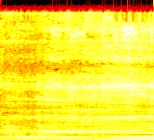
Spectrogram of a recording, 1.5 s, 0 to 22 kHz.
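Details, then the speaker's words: Stepper motor on A4988 driver controlled by ESP8266, switched from eighth to quarter microstepping: loud steady buzzing whine with crunchy edge, attributed to microcontroller too slow to step smoothly. Suspected loud, rough stepper whine at coarse microstepping. "Yeah, very loud. It's also kind of crunchy. Uh, and that's just because the uh microcontroller that I'm using isn't fast enough to drive the the steps um smoothly."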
